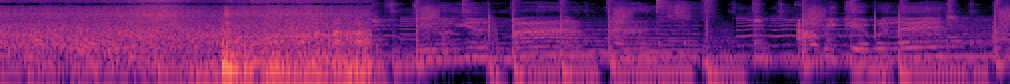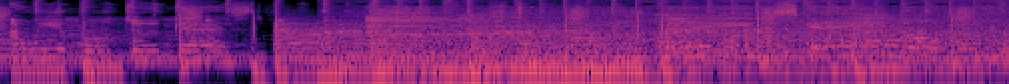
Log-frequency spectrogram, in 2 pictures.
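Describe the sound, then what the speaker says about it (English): A boat speeding along the Chao Phraya River waterway in Bangkok, with a loud, steady rush of wind, water and engine noise that swells and fades over several seconds. "And this boat can really get fast."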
